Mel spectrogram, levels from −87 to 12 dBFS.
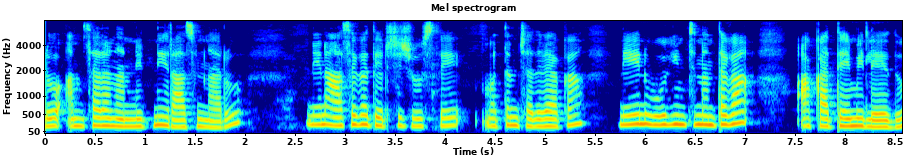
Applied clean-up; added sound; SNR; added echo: none; none; none; none.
